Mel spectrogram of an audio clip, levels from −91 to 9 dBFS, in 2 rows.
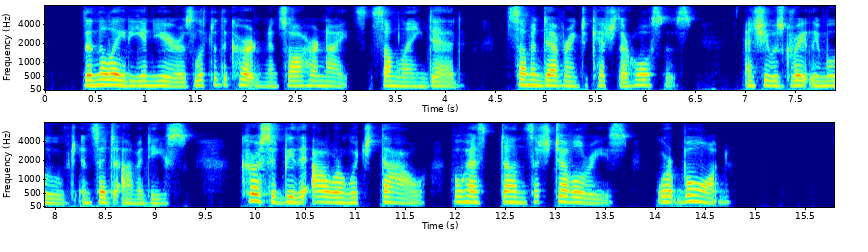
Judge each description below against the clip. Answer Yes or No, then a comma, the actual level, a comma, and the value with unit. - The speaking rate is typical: Yes, average, 165 wpm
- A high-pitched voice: No, medium, 175 Hz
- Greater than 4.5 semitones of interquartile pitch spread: No, average, 2.7 semitones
